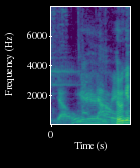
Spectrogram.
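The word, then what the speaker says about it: Huginn: Hugin and Minin. That's how you pronounce their names.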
